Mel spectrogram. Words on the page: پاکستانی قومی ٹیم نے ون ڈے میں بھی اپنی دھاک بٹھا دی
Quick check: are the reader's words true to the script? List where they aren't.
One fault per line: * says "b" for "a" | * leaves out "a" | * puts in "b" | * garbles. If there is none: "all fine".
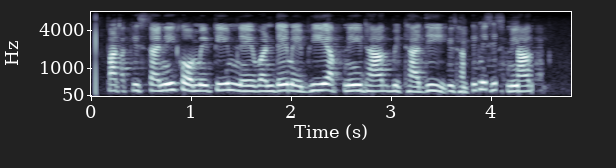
* garbles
